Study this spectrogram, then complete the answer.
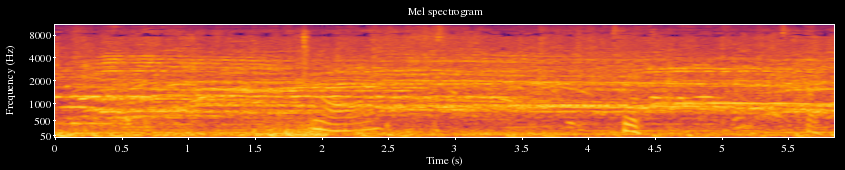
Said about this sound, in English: A high school teacher and varsity baseball coach in Saginaw, Michigan, was leaving a medical center after his 12th and final round of chemotherapy, only to find a huge group of supporters clapping and cheering for him.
